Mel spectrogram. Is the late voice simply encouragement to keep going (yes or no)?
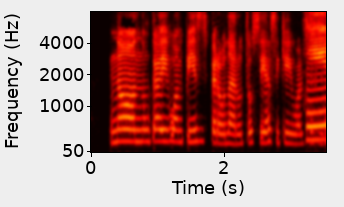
no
